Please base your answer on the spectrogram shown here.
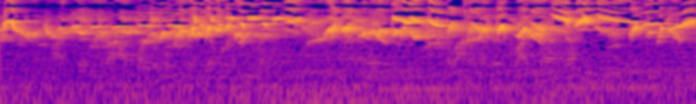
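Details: An old, wild-caught Oriental magpie-robin sings loudly and without pause, a rich run of varied whistles, trills and scratchy notes that shift in pitch from phrase to phrase.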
